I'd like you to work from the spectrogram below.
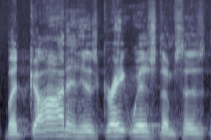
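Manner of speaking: usual speaking voice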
